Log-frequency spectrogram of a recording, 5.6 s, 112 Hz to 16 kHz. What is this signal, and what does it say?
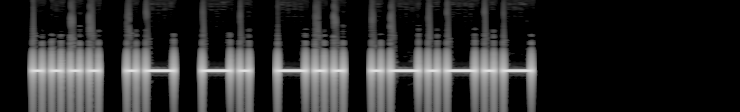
Morse code, heard as a keyed tone, about 17 wpm, 700 Hz. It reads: HAND.
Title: Sentences from Top 200 Words 17wpm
